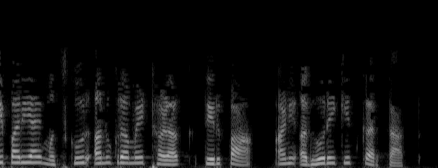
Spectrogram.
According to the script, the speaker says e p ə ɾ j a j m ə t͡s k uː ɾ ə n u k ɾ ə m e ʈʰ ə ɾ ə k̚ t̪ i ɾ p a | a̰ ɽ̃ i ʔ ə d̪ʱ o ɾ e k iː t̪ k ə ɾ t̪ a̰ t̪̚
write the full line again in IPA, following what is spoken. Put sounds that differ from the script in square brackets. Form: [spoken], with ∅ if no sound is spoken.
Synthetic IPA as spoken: e p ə ɾ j a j m ə t͡s k uː ɾ ə n u k ɾ ə m e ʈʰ ə [ɭ] ə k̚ t̪ i ɾ p a | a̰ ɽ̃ i ʔ ə d̪ʱ o ɾ e k iː t̪ k ə ɾ t̪ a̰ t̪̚

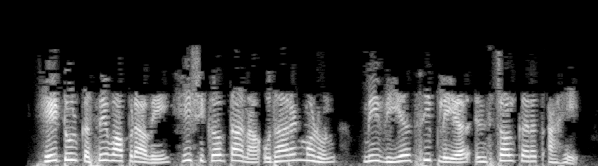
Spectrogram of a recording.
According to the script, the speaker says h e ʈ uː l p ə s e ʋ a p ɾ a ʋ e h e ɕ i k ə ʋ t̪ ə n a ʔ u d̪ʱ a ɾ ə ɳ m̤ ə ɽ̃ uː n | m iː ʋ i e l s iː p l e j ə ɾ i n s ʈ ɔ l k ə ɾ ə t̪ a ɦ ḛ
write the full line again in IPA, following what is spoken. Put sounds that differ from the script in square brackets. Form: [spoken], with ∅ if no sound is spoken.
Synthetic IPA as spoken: h e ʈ uː l [k] ə s e ʋ a p ɾ a ʋ e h e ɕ i k ə ʋ t̪ [a] n a ʔ u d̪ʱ a ɾ ə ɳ m̤ ə ɽ̃ uː n | m iː ʋ i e l s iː p l e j ə ɾ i n s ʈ ɔ l k ə ɾ ə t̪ a ɦ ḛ

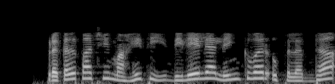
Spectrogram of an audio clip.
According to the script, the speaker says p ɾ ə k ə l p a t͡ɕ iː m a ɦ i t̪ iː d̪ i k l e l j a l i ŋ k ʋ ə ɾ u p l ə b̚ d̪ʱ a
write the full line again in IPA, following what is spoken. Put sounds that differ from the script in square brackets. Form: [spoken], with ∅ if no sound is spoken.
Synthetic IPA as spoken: p ɾ ə k ə l p a t͡ɕ iː m a ɦ i t̪ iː d̪ i [∅] l e l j a l i ŋ k ʋ ə ɾ u p l ə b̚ d̪ʱ [ə]

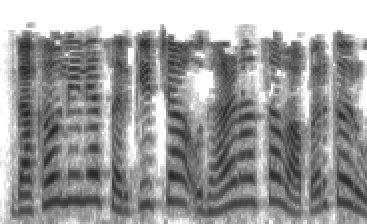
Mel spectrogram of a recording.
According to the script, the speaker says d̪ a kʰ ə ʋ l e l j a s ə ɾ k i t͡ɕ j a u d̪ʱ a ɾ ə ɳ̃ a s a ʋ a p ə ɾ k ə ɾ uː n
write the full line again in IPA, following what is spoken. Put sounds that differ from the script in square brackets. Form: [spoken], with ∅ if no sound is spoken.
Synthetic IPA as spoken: d̪ a kʰ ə ʋ l e l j a s ə ɾ k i t͡ɕ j a u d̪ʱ a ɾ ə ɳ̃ a [t͡s] a ʋ a p ə ɾ k ə ɾ uː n

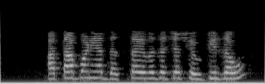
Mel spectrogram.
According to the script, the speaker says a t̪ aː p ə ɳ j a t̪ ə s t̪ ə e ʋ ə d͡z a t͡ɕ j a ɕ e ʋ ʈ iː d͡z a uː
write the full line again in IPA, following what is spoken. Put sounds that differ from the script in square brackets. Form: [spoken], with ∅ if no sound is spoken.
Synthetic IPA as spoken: a t̪ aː p ə ɳ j a [d̪] ə s t̪ ə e ʋ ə d͡z a t͡ɕ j a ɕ e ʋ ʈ iː d͡z a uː

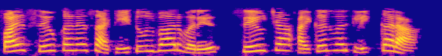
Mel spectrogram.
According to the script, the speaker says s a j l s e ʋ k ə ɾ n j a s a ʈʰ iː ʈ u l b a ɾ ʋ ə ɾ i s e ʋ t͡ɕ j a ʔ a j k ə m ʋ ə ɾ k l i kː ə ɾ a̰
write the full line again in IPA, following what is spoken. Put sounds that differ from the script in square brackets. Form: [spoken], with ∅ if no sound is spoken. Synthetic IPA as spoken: [f] a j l s e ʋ k ə ɾ [ɳ] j a s a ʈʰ iː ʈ u l b a ɾ ʋ ə ɾ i s e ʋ t͡ɕ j a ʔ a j k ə [n] ʋ ə ɾ k l i kː ə ɾ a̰

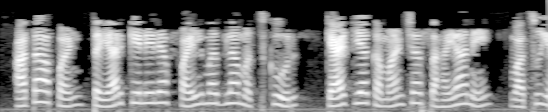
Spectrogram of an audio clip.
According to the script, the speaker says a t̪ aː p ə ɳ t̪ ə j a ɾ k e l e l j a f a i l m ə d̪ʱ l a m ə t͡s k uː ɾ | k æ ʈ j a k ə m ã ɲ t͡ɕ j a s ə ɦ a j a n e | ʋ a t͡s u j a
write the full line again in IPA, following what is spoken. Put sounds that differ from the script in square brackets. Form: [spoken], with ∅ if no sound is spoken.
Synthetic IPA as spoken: a t̪ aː p ə ɳ t̪ ə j a ɾ k e l e l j a f a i l m ə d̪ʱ l a m ə t͡s k uː ɾ | k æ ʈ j a k ə m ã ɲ t͡ɕ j a s ə ɦ a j a n e | ʋ a t͡s u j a

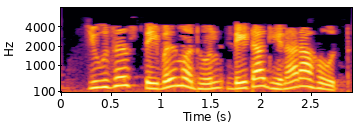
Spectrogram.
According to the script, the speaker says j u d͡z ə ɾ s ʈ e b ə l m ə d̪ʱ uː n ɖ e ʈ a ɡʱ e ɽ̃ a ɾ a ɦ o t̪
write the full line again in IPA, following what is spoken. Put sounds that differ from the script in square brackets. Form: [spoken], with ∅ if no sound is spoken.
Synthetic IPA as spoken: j u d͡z ə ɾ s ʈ e b ə l m ə d̪ʱ uː n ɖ e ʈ a ɡʱ e ɽ̃ a ɾ a ɦ o t̪

